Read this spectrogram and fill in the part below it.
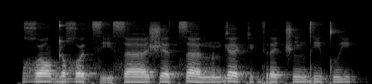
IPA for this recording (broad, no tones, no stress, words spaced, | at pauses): ʁʷɑɖəʁʷɛ t͡sḭsæːʃɛ t͡sæn̪ə̃ ɡɛkɪɡrɛt͡ʃĩ d̪itʷi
